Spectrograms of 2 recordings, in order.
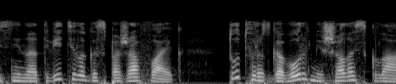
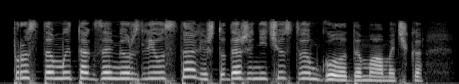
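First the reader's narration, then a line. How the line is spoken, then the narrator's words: Laughing. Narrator (Russian): засмеялась Аня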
